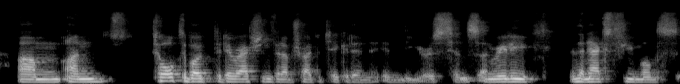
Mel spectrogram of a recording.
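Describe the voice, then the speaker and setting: A man with a Northern Irish accent, medium pitch and a moderate pace. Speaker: archaeology lecturer. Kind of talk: lecture. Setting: lecture room with live stream. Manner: halting.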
